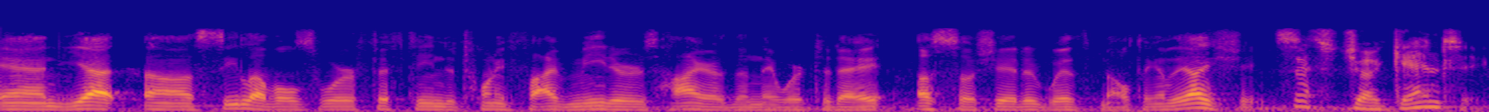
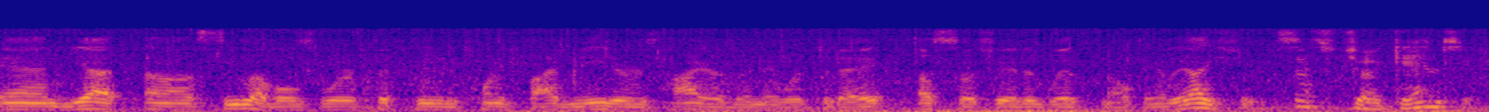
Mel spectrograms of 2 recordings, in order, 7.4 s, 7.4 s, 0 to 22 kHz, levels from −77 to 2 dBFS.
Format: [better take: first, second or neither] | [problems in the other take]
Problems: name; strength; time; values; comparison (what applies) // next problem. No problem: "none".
first | background sound (Water); 10 dB below the speech // room echo; dies away in 0.2 s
